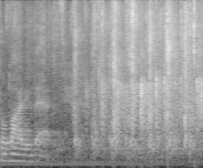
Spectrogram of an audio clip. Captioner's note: applause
